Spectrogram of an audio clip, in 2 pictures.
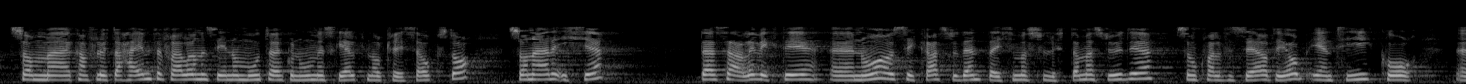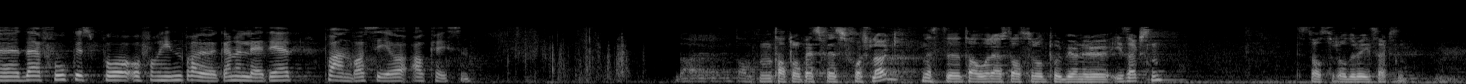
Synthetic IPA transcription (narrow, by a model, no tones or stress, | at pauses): sɔmkʰɑnflʉt̪ːɑɦæɪmt̪ʰɪlfɔʁɛld̪ʁənəsiːnəɔmuːt̪ʰːɑːœkʊnuːmɪskjɛlpnɔɾkʰɾiːsɑʊpst̪oːɾsɔnːæd̪ɛɪçːə | d̪̥ɛæsæːʁlɪʋɪkt̪ɪnoːɔsɪkɾəɑt̪st̪ʉd̪ɛnt̪ɑɪçːəmɔslʉt̪ːɑmɛst̪ʉːd̪ɪəsɔmkʰʋɑlɪfɪseːɾət̪ʰɪljɔbːɪɛnt̪ʰiːkʰʊɾ | d̪ɛæɾfuːkʉspʰɔɔfɔɾhɪnd̪ʁɑøːɡɑnəleːd̪ɪheːt̪pʰɔɑnd̪ʁəsiːəɾʔɑ̰ʋkʰʁiːsn̩ | d̪ɑːhɑɾɛpɾəsnt̪ʰɑnt̪n̩t̪ʰɑt̪ːɔpɛsfesfɔʂɭɑːɡnɛst̪ət̪ʰɑːləɾəæst̪ɑːt̪sɾoːd̪ət̪ʰuːɾbjøːɳəɾʉʔiːsɑksn̩ | st̪ɑːt̪sɾoːd̪əɾʉːiːsɑ̰ksn̩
